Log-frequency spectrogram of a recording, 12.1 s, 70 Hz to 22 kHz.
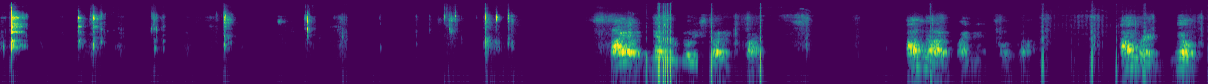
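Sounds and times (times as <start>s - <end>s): person chewing: 0.0s - 5.2s, 6.0s - 8.6s, 10.4s - 12.0s.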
